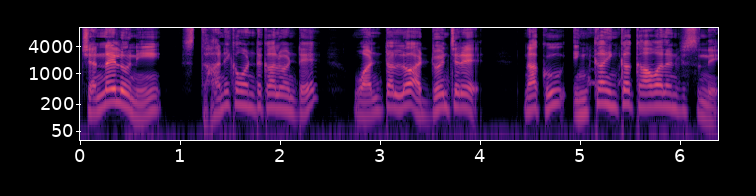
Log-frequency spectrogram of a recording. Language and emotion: Telugu, happy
